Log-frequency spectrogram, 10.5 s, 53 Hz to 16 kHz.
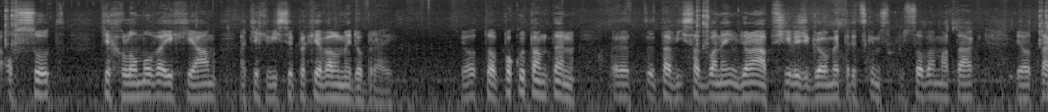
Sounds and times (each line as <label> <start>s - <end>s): Václav Cílek mluví 4.7s - 10.4s
words of Václav Cílek 10.2s - 10.4s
